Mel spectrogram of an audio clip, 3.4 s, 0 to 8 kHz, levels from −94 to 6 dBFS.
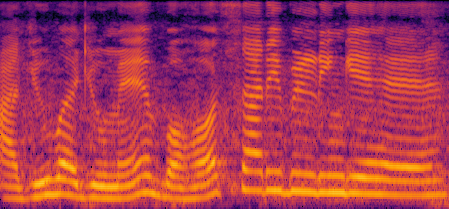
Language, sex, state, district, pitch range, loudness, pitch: Hindi, female, Uttar Pradesh, Jalaun, 170-240 Hz, -12 LUFS, 210 Hz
